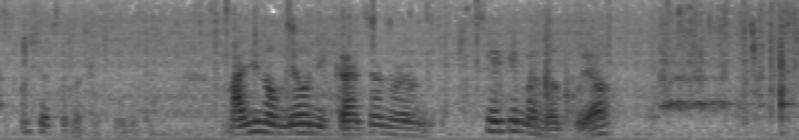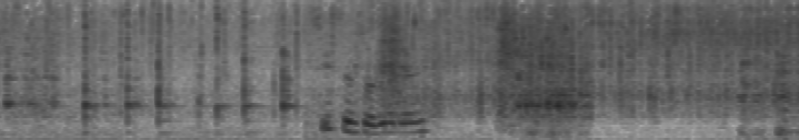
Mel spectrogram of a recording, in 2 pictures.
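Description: Garlic and chilies sizzle in hot oil.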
